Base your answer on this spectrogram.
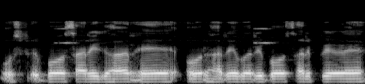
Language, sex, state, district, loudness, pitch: Hindi, male, Uttar Pradesh, Muzaffarnagar, -11 LUFS, 130 Hz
